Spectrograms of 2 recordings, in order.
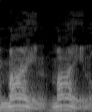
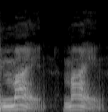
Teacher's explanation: the tongue doesn't end up as high up in the mouth at the end when compared to English we say mine mine where the tongue is almost near e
